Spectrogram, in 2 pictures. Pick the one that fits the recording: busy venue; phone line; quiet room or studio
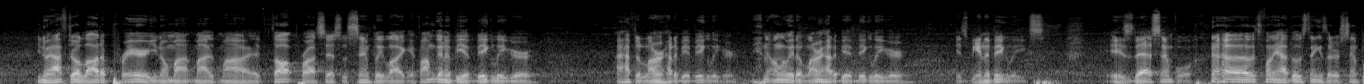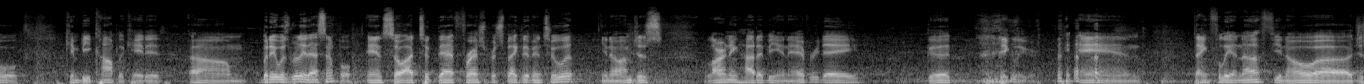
busy venue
